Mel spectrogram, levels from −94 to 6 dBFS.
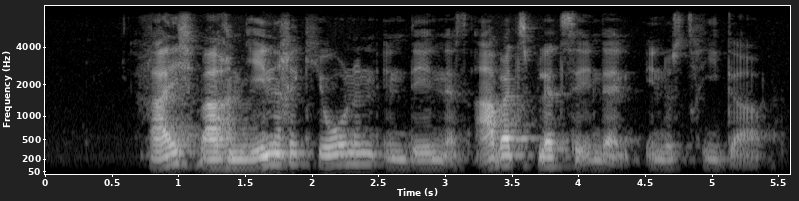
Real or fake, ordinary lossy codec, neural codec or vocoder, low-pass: real; none; none; none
